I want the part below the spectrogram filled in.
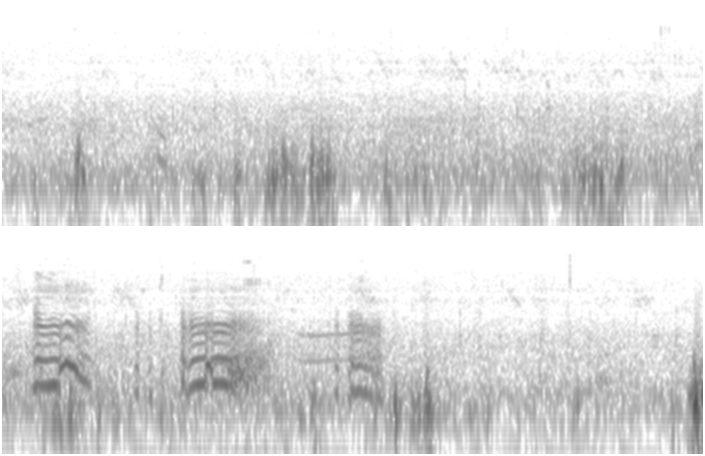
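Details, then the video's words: Free-ranging chickens in spring with a white rooster guarding his hens as they forage: a quiet cluster of short, tonal, arched calls midway, three or four in quick succession, over soft scratching and pecking noises. "Chickens and Rooster HARMONY- Chicken Sounds ASMR"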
